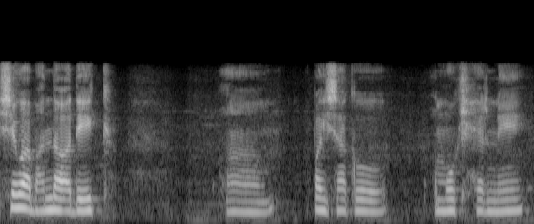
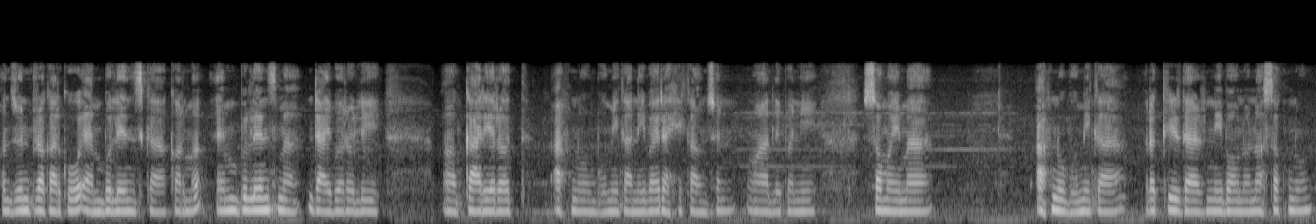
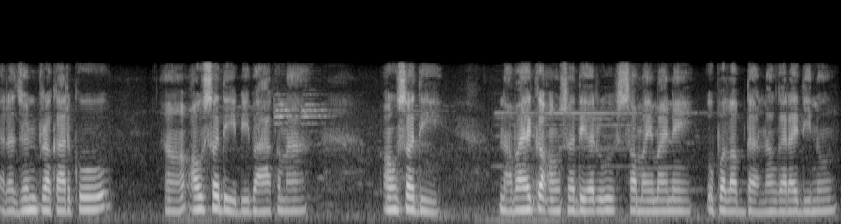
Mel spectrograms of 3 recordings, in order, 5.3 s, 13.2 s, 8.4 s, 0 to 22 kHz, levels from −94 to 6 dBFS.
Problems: constant background noise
